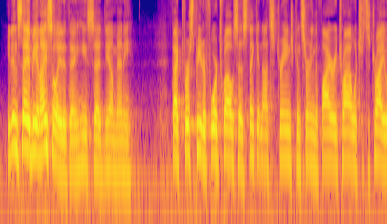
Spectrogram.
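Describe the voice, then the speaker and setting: A fairly high-pitched man with an American accent. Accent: New Jersey accent largely shed. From New Jersey. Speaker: evangelist preacher. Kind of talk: sermon. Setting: church revival service. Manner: fast.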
